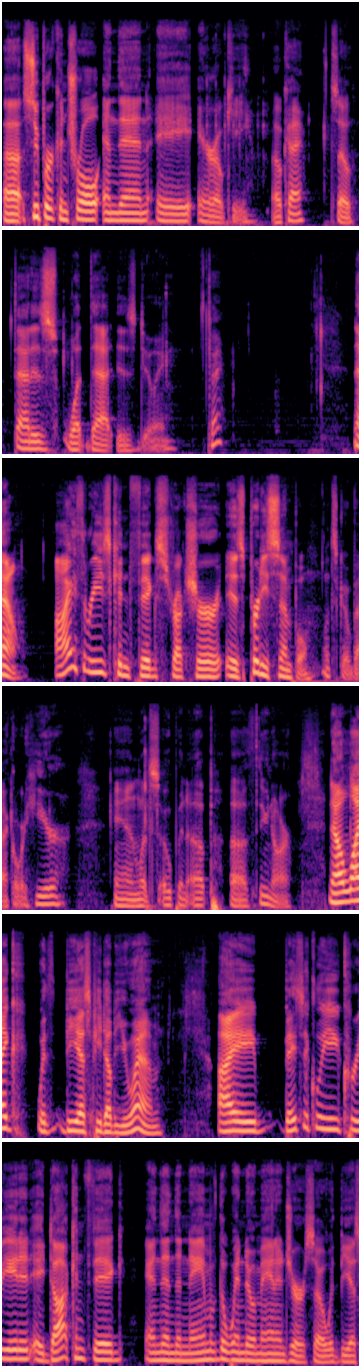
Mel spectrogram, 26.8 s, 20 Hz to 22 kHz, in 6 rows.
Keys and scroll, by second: 2.3 ctrl+super+Right, 3.1 ctrl+super+Left, 3.3 ctrl+super+Left, 3.4 ctrl+super+Left, 3.7 ctrl+super+Left, 5.7 super+q, 13.9 super+2, 15.7 super+f.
